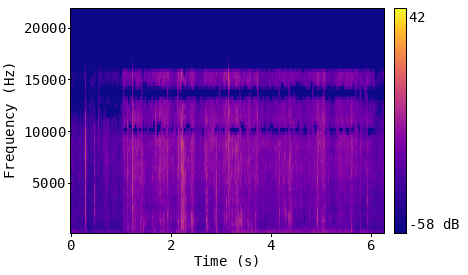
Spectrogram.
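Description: Plastic trash bags and newspapers crinkling and rustling as they are rummaged through in a wheeled garbage cart, with many irregular crackles. About three seconds in, a low wavering tone runs under it for a couple of seconds.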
